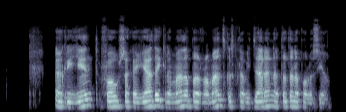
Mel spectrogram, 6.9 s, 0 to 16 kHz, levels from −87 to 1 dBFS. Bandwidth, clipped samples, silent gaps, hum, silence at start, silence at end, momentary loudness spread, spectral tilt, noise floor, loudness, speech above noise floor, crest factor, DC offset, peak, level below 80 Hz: 9 kHz; under 0.1%; none; none; 0.65 s; 0.35 s; 10 LU; -5.5 dB/octave; -77 dBFS; -23 LUFS; 53 dB; 20 dB; under 0.1%; -4 dBFS; -74 dBFS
